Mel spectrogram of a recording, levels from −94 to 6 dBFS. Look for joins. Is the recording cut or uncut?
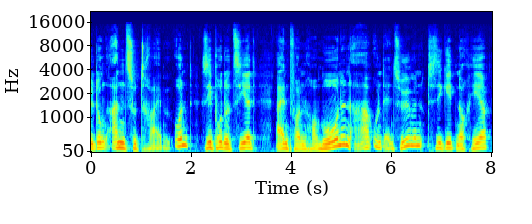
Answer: cut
